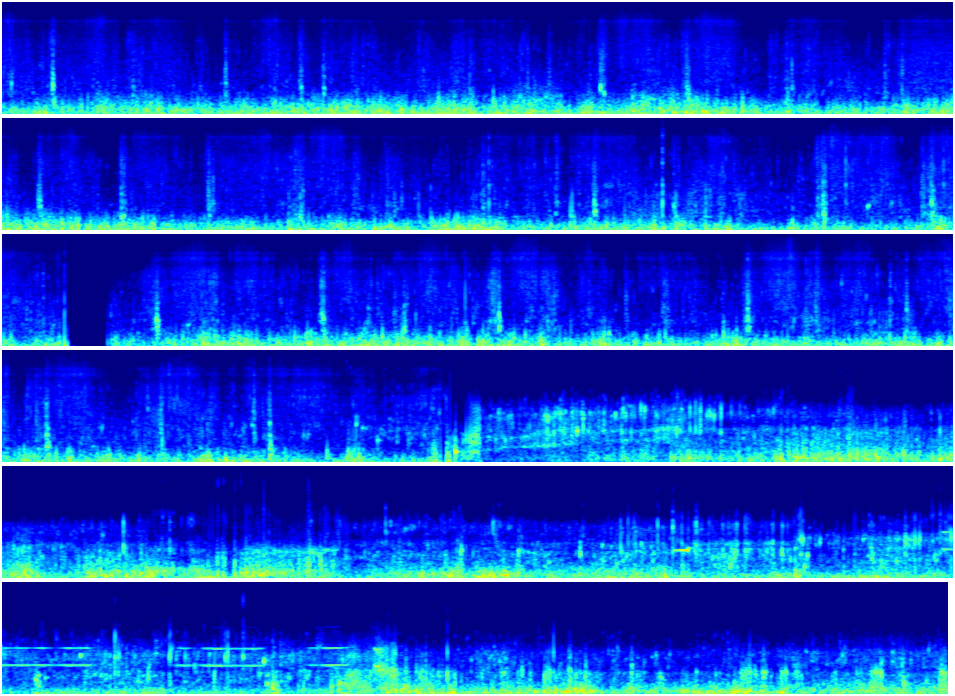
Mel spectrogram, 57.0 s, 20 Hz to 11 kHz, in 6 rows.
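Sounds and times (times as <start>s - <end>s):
water splashing and gurgling: 0.0s - 57.0s
wind buffeting microphone: 0.0s - 57.0s
short steady tones: 47.4s - 51.5s.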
